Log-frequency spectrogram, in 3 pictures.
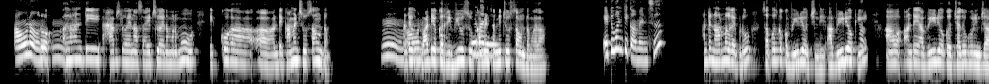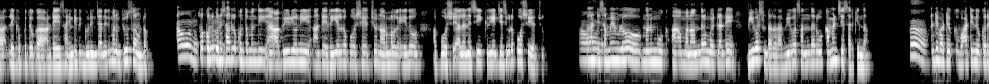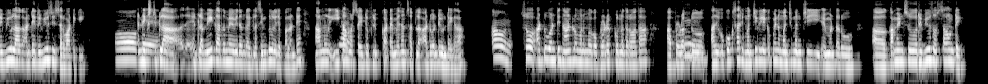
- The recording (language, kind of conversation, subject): Telugu, podcast, పాఠశాల లేదా కాలేజీలో మీరు బృందంగా చేసిన ప్రాజెక్టు అనుభవం మీకు ఎలా అనిపించింది?
- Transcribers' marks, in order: in English: "సో"; in English: "యాప్స్‌లో"; in English: "సైట్స్‌లో"; in English: "కామెంట్స్"; in English: "కామెంట్స్"; in English: "కామెంట్స్?"; other background noise; in English: "నార్మల్‌గా"; in English: "సపోజ్‌కి"; in English: "వీడియో‌కి"; in English: "వీడియో"; in English: "సైంటిఫిక్"; in English: "సో"; in English: "వీడియో‌నీ"; in English: "రియల్‌గా పోస్ట్"; in English: "పోస్ట్"; in English: "క్రియేట్"; in English: "పోస్ట్"; in English: "వ్యూవర్స్"; in English: "వ్యూవర్స్"; in English: "కామెంట్"; in English: "రివ్యూలాగా"; in English: "రివ్యూస్"; in English: "నెక్స్ట్"; in English: "సింపుల్‌గా"; in English: "ఈకామర్స్ సైట్"; in English: "సో"; in English: "ప్రొడక్ట్"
